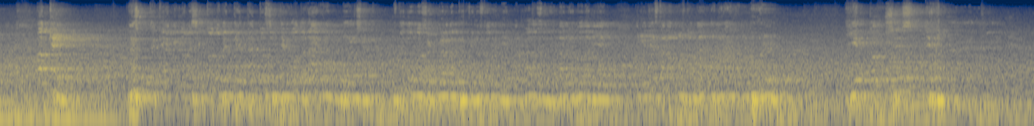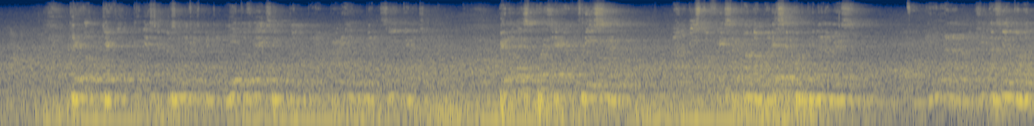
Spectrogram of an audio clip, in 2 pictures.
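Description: Loud music with a pounding beat plays through loudspeakers in a large echoing hall.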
